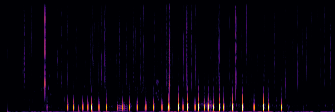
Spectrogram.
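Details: Hardhead catfish recorded underwater on an estuarine oyster reef, which it may use for foraging or as a nursery: a quick, uneven series of short, knocking pulses, like percolating coffee.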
